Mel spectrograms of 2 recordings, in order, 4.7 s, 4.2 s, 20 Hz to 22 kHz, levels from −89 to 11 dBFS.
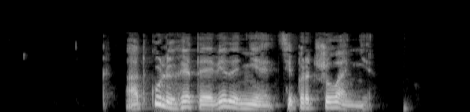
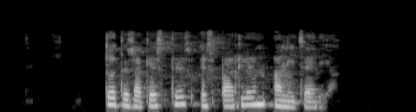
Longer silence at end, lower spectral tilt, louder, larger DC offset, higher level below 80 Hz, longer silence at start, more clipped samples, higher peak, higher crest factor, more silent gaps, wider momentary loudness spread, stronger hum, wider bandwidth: about the same, 1 s vs 0.95 s; about the same, -6.5 dB/octave vs -7 dB/octave; first, -16 LUFS vs -19 LUFS; neither; about the same, -56 dBFS vs -60 dBFS; first, 1.25 s vs 1.05 s; neither; about the same, -2 dBFS vs -4 dBFS; about the same, 16 dB vs 18 dB; neither; first, 11 LU vs 8 LU; neither; about the same, 7.6 kHz vs 8.2 kHz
